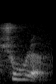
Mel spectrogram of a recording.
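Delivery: Schule said with a soft sh and long u; German Schule. Shown as a demonstration. Teaching a friend German, clear pronunciation. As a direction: say Schule as SHOO-leh. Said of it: "which is pronounced".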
